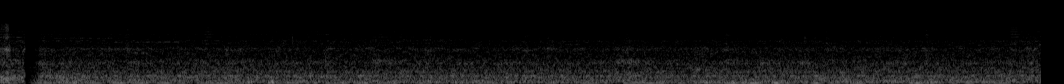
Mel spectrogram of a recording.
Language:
Maithili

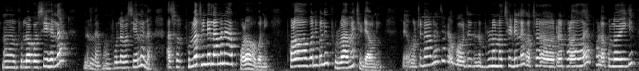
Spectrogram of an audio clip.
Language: Odia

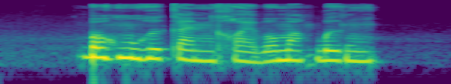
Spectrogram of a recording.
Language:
Thai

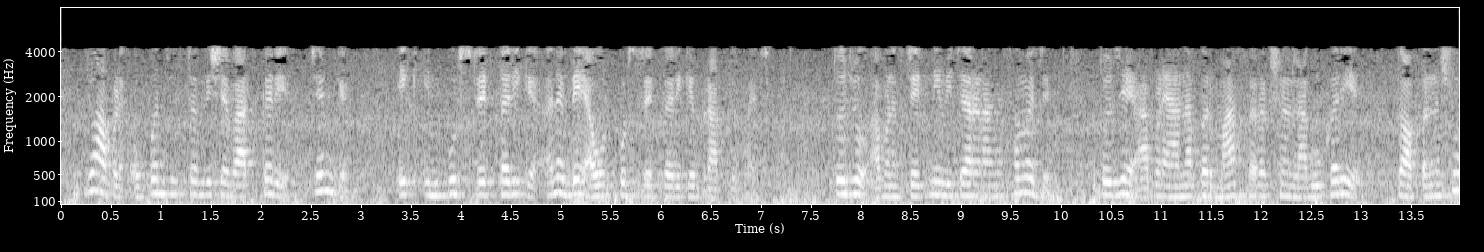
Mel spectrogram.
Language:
Gujarati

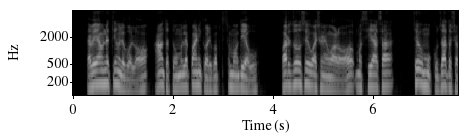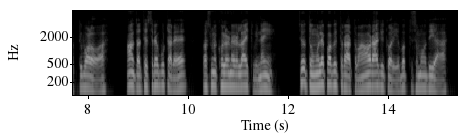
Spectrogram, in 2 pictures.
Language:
Mahasu Pahari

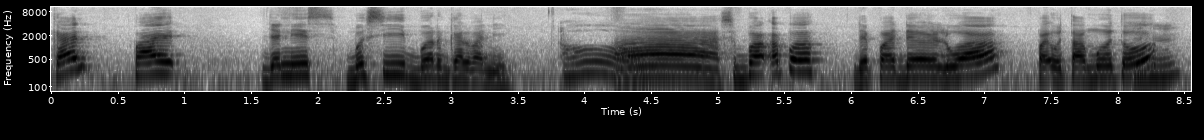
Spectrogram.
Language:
Malay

